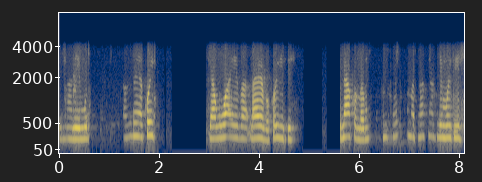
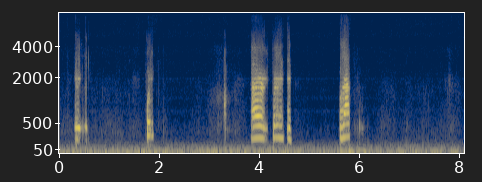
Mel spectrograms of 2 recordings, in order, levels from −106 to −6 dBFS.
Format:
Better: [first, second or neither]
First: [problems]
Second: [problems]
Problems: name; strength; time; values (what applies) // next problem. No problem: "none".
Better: first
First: none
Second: noise reduction (neural diffusion model UNIVERSE++)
